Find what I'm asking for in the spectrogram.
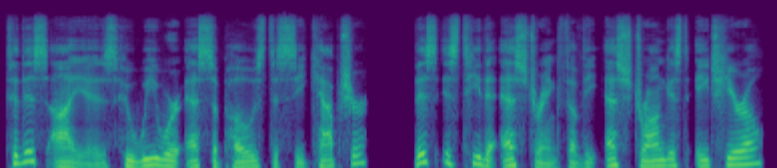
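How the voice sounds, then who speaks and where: A man's voice: mid-range voice, sing-song, a little fast, darkish tone, no echo, clean studio sound, close to an everyday voice. A man voicing a terrified male dragon monster, shaky and fearful.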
